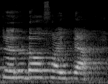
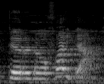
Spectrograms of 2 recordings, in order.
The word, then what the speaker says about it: Pteridophyta: This P is a silent only. Your pronunciation Pteridophyta. T is writing pronunciation only Pteridophyta.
